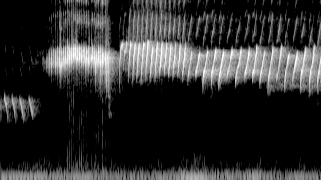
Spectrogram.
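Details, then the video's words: A canary sings a bright, high, rolling training song meant for young birds: a brief low chirp run, then rapid trills of fast, even notes held high and steady. "Canary Singing - Most Spectacular HD Video Training For Chicks"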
